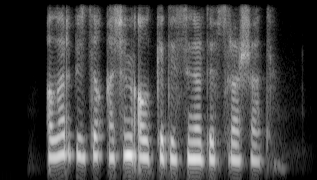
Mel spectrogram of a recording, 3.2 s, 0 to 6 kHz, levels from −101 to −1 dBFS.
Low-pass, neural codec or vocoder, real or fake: 5.4 kHz; autoencoder, 48 kHz, 32 numbers a frame, DAC-VAE, trained on Japanese speech; fake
